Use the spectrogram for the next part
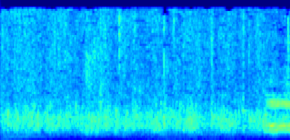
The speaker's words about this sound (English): All right, give him one more hand clap of praise if you love him.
